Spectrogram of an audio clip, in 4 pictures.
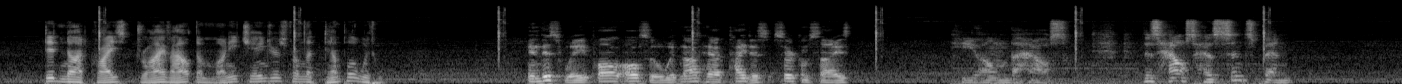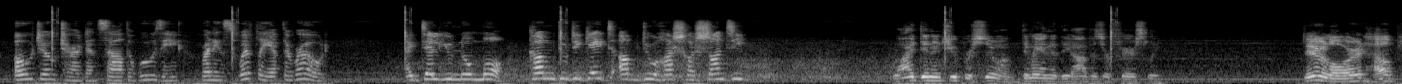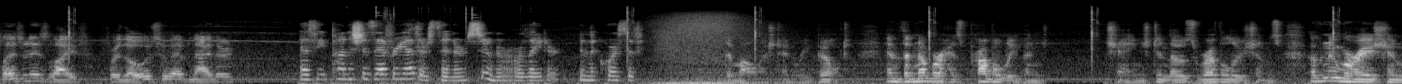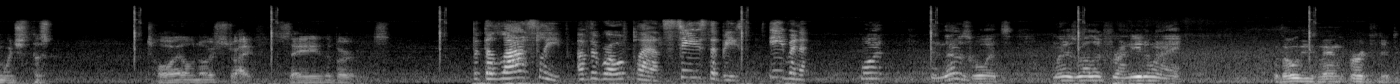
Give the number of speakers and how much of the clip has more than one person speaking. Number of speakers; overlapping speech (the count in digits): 8, no overlap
